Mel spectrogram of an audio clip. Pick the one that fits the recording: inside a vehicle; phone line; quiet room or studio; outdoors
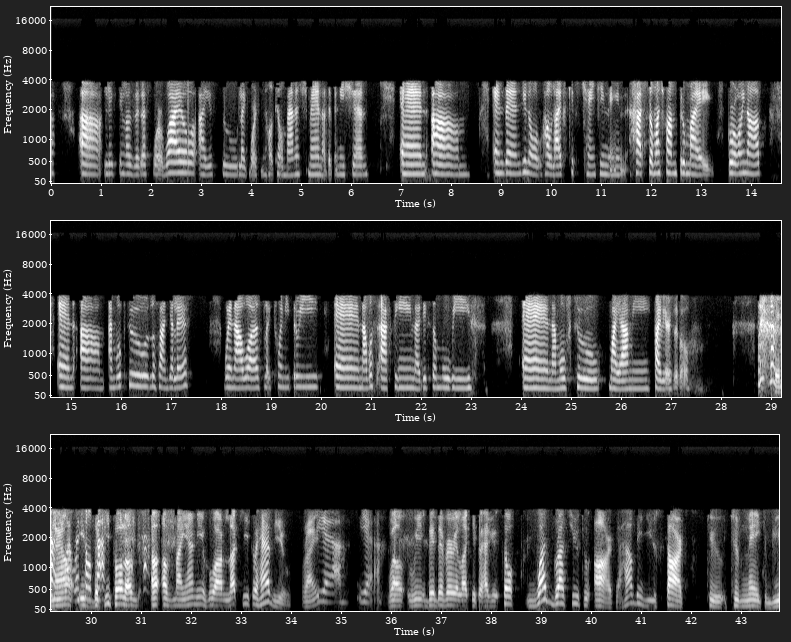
phone line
